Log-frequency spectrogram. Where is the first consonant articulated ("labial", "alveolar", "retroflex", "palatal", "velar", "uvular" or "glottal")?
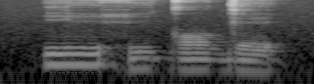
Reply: palatal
